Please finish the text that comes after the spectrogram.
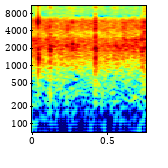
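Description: A short burst of audience applause on a talk show panel, brisk steady clapping with a few sharper claps standing out, lasting under a second.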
